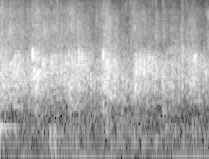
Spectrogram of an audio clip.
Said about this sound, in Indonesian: Kita kasih tepuk tangannya boleh paling meriah buat Tuhan kita.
